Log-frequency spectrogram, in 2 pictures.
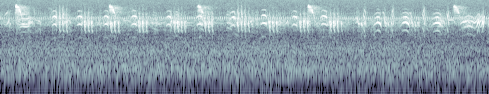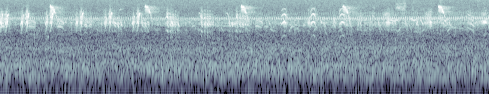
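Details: Reed warbler calling from a reed bed in southern Portugal: a steady chattering run of short, sharp high notes, several per second, over a constant thin high hum and a low background rumble.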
